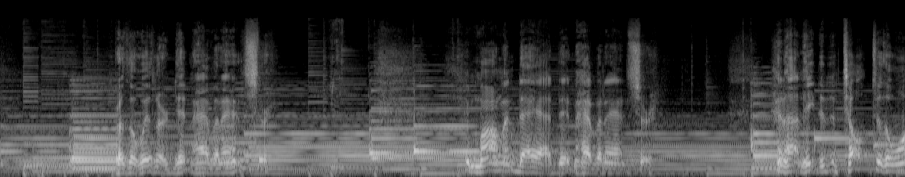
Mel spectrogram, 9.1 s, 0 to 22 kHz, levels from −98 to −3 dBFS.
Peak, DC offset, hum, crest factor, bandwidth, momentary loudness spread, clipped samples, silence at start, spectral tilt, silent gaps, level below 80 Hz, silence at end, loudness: -12 dBFS; under 0.1%; none; 22 dB; 13.5 kHz; 12 LU; under 0.1%; 0 s; -5 dB/octave; none; -64 dBFS; 0 s; -33 LUFS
